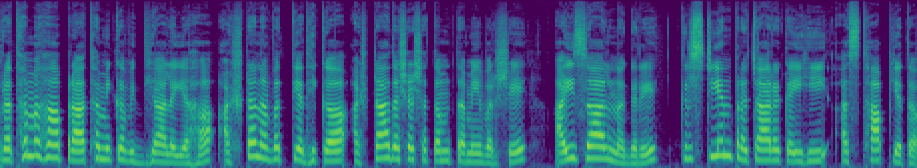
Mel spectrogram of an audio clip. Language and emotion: Sanskrit, neutral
